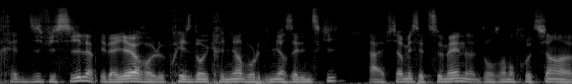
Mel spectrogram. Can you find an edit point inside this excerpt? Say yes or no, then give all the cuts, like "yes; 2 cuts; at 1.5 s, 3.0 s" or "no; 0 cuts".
yes; 1 cut; at 0.9 s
